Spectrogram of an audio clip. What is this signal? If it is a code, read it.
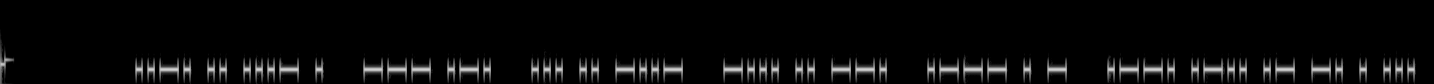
Morse code, heard as a keyed tone, about 21 wpm, 700 Hz. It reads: FIVE OR SIX BIG JET PLANES
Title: Pangram Challenge v2 - 20wpm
